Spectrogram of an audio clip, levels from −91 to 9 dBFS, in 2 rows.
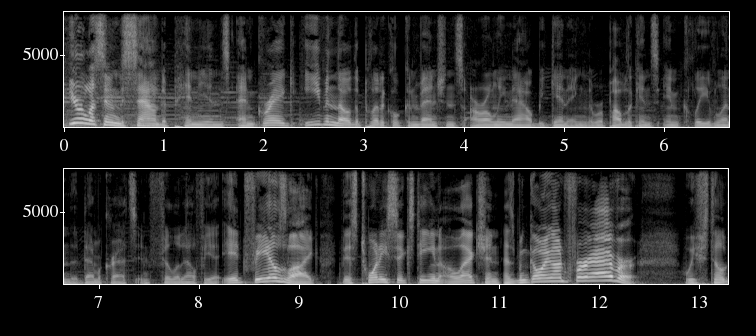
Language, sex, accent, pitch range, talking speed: English, male, American, 90-135 Hz, 165 wpm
